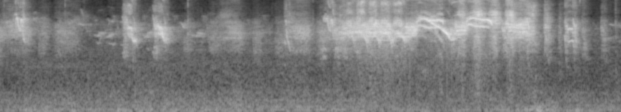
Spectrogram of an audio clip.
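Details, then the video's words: Separate short sparrow chirps spaced through the first few seconds, then a louder run of bright, warbling high notes before the calls thin out again. "Sparrow Chirping Sounds"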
